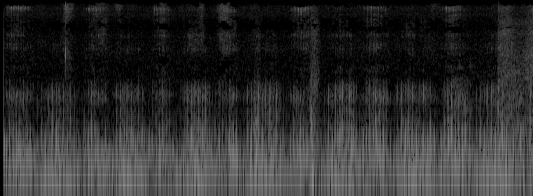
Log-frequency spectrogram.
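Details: Cat purring in the morning: a steady low rumbling purr with rhythmic pulses of breathing in and out, about every half second, close up and continuous throughout.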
